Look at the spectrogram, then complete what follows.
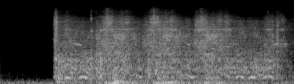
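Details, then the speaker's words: Abandoned 1971 Chevy K-20 after 15 years sitting, exhaust fitted: labored, uneven cranking that keeps trying to catch but never settles; ignition timing suspected too far advanced. "all right uh let me back the timing off a little bit no I you need to back it off a little bit I think it's I think it's pretty far advanced"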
